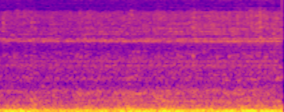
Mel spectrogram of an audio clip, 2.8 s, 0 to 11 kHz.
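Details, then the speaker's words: 17-year-old car driving after new rear shocks and two new rear tires were installed: low, even road rumble, no knocking, clunking or droning from the rear; previous rear noise gone. "The vehicle is riding way better, way smoother, more quiet. I'm not hearing no noise in the back."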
